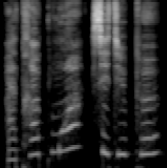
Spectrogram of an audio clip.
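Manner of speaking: high-pitched playful challenge; high storybook taunt; taunting little galette. A narrator's reading. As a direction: dare them in a high little voice.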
